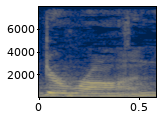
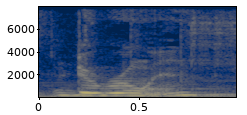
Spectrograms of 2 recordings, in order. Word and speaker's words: Derwin: My last name is not Duran, it's Derwin.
